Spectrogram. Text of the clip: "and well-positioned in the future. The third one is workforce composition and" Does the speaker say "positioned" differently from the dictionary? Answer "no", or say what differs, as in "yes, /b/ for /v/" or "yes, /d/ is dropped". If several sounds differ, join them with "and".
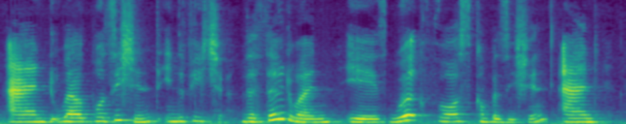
no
